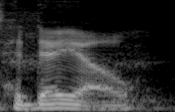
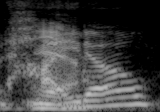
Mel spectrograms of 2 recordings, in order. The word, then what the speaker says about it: Hideo: I thought it said Hido. Yeah. Like, I didn't know how to pronounce it. I thought it was the word hide, and I was like, am I supposed to hide?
